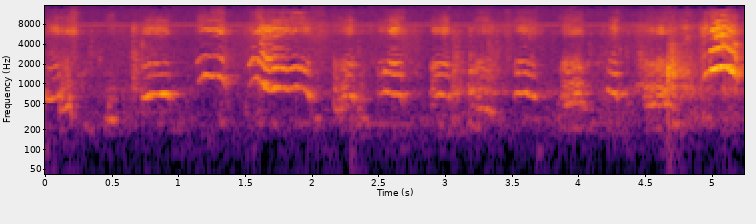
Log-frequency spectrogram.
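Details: Two-week-old collie puppies squealing and whining: rising-and-falling squeaky cries come in short bursts about every half second, some pups louder than others, ending in a sharp, high-pitched yelp.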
